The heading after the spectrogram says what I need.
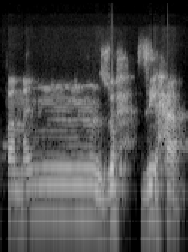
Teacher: نون ساکن آ گیا ہے، نون ساکن کے بعد زا ہے، اخفا ہوگا · ہا ساکن ہے، ہمس ہوگا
